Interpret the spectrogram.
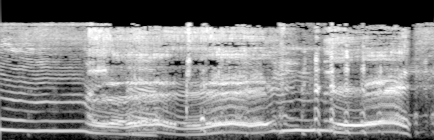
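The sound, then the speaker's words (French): A voice imitates a sputtering electric lawnmower winding down, a strained, buzzing drone that wavers and dips in pitch before cutting off abruptly near the end. “Pour vrai, c'est une tondeuse électrique que j'ai tu sais, quand tu pars, tu sais qu'il y a des herbes qui sont là.”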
